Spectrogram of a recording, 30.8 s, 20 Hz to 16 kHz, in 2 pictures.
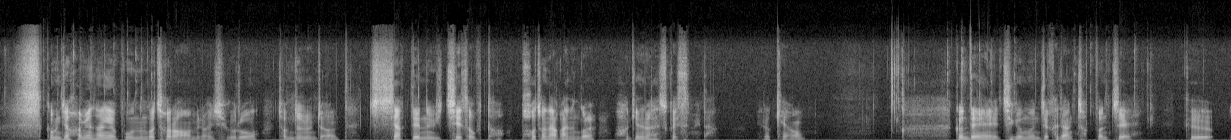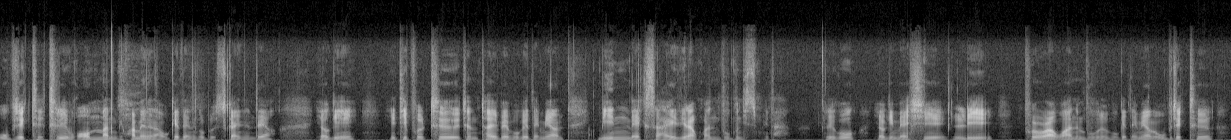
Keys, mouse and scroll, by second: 0.3 alt+right click, 0.6 alt+click, 0.9 alt+right click, 1.0 alt+click, 1.2 alt+middle click, 1.5 alt+click, 1.6 alt+right click, 2.6-11.7 drag, 12.1 alt+click, 12.4 alt+right click, 13.3 alt+middle click, 13.7 alt+click, 26.6 click.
